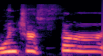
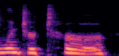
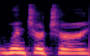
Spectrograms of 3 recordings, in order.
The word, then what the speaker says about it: Winterthur: As you heard Gary saying, this is not Winterthur, it is Winterthur. Although even at Winterthur, you get multiple pronunciations. There are many who call it Winterthur.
